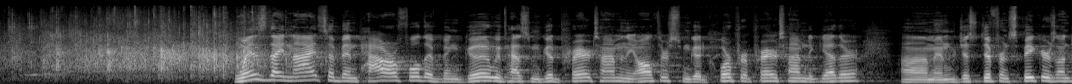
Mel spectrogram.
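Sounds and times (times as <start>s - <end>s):
audience clapping: 0.0s - 3.2s
speech: 2.3s - 10.7s.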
